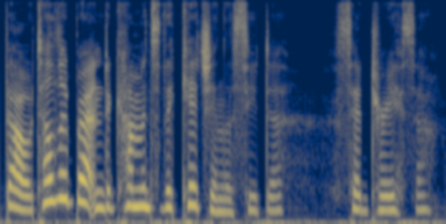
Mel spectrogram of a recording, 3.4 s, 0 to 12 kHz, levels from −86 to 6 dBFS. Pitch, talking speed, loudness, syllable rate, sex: 250 Hz, 215 wpm, -18 LUFS, 6.7 syllables/s, female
